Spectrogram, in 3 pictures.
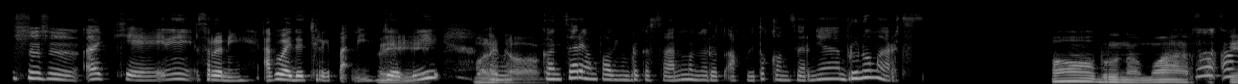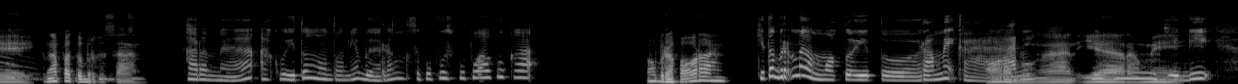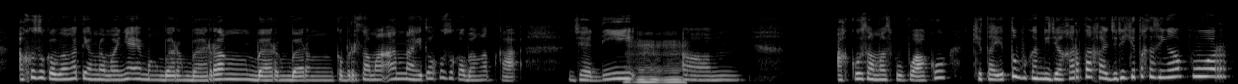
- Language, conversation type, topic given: Indonesian, podcast, Apa pengalaman menonton konser yang paling berkesan buat kamu?
- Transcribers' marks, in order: chuckle; background speech; "Singapura" said as "singapur"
